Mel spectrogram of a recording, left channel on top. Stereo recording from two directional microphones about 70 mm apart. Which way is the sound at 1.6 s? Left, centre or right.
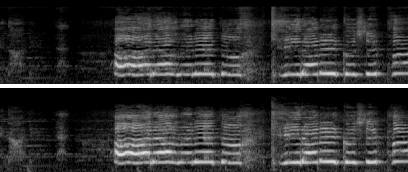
Centre.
